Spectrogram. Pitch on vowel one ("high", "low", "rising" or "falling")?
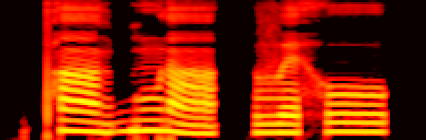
falling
